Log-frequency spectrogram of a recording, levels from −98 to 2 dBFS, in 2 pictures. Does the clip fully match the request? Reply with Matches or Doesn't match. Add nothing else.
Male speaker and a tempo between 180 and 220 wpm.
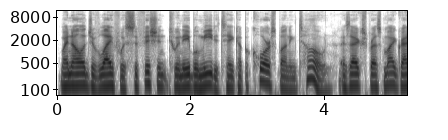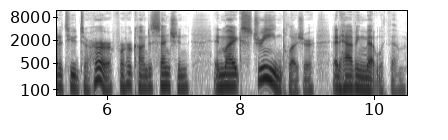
Matches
